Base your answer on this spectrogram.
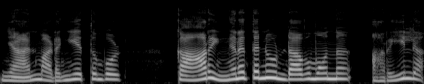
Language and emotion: Malayalam, fearful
